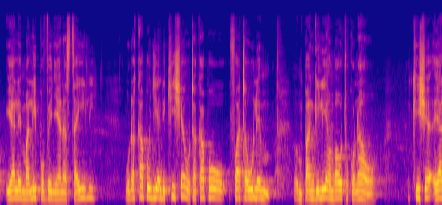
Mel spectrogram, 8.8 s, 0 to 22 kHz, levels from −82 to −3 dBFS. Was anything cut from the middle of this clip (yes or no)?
no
